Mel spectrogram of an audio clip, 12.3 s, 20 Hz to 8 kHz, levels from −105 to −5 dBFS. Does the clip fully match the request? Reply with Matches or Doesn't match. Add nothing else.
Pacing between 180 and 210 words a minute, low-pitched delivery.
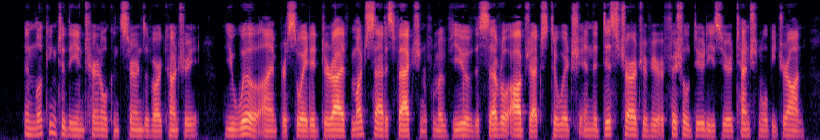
Matches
